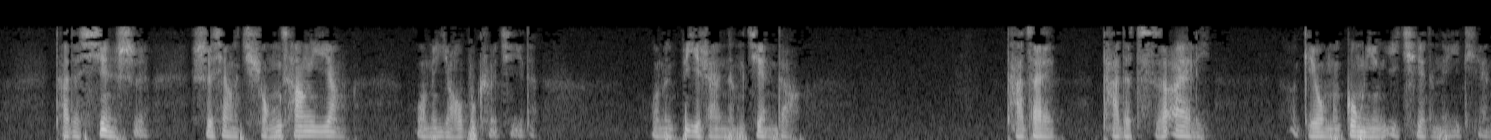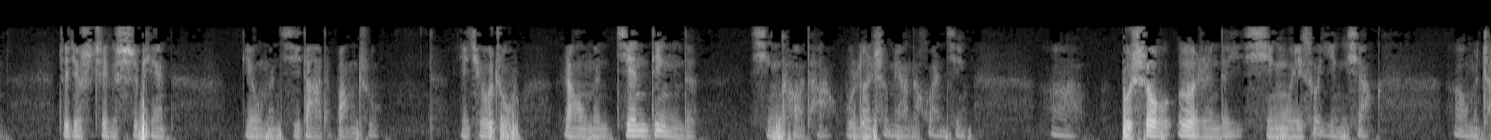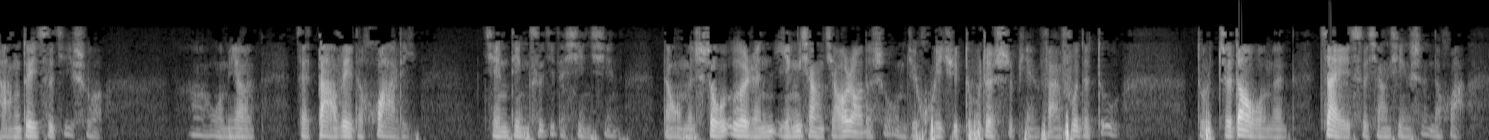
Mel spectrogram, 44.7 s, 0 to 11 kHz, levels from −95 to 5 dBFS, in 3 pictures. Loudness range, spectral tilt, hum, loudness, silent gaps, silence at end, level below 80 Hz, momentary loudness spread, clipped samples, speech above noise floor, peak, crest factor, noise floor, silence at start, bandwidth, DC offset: 10 LU; -9.5 dB/octave; none; -26 LUFS; none; 0.15 s; -40 dBFS; 19 LU; under 0.1%; 37 dB; 0 dBFS; 26 dB; -62 dBFS; 0.55 s; 5.8 kHz; under 0.1%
